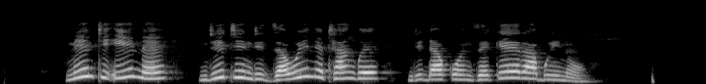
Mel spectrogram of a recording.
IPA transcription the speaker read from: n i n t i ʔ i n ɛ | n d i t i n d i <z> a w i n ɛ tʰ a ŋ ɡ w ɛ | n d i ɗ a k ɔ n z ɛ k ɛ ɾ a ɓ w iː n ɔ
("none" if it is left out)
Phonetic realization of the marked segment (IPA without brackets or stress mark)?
d͡z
